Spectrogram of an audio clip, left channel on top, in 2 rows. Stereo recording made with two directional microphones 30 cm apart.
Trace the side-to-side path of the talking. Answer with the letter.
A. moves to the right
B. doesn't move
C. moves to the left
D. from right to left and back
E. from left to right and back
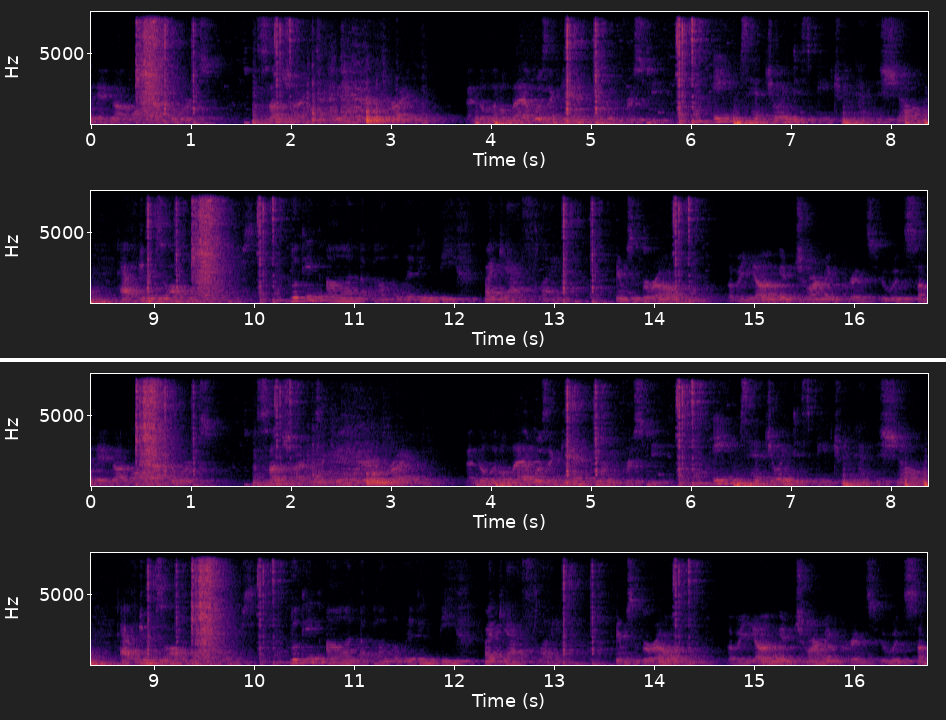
B.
